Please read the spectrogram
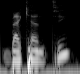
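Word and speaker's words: Baccarin: Alan Tudyk et euh, Morena euh, Bacanti. Oui. C'est comme ça ça se prononce.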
